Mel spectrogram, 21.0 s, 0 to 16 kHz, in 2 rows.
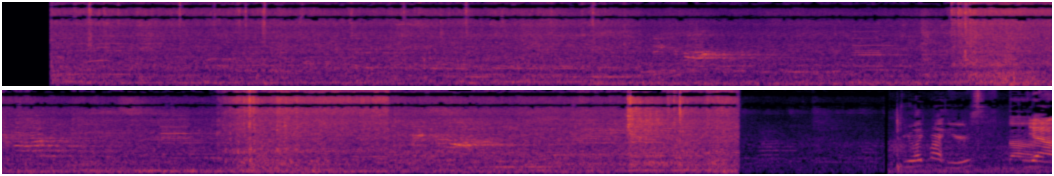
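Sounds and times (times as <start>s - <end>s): swimmers splashing: 9.4s - 10.8s, 12.6s - 17.9s.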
